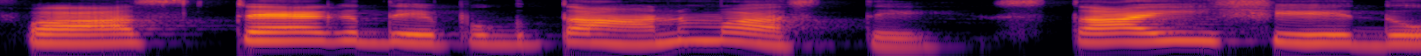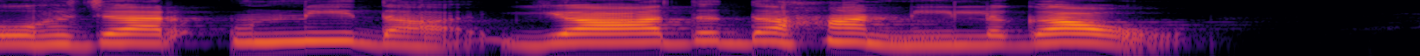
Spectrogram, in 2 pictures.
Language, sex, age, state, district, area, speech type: Punjabi, female, 45-60, Punjab, Amritsar, urban, read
